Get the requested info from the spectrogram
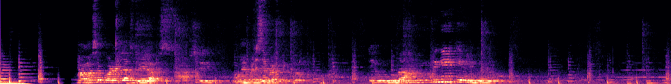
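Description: Bass-heavy background music fades out within the first second. After a brief dropout, indistinct chatter of young voices follows, with a few light taps.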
